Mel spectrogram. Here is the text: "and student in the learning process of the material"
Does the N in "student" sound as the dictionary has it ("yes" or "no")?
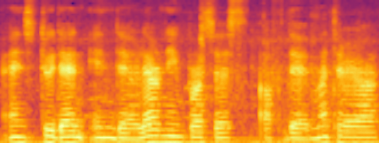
yes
